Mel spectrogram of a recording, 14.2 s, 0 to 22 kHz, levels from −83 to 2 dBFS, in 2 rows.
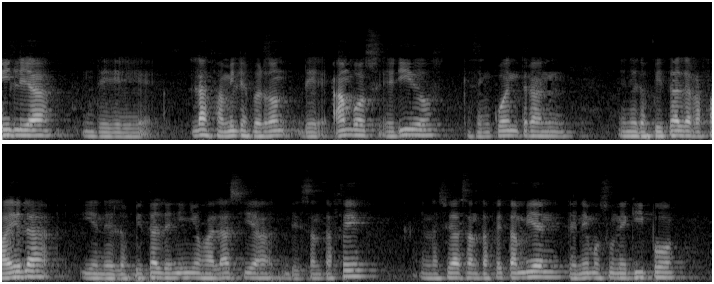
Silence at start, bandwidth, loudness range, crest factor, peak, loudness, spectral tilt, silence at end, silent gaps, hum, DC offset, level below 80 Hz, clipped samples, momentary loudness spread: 0 s; 7.8 kHz; 3 LU; 18 dB; -14 dBFS; -33 LUFS; -8.5 dB/octave; 0.15 s; none; none; under 0.1%; -64 dBFS; under 0.1%; 13 LU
